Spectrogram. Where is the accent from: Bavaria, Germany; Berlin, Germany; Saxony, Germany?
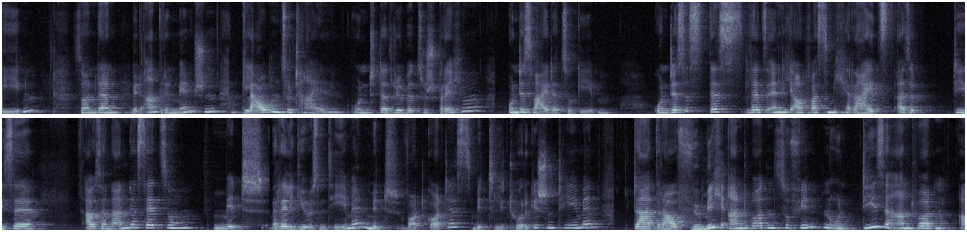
Bavaria, Germany; Nuremberg; Bevor ich hier gelebt und gewohnt habe, ich komme ursprünglich aus Nürnberg, habe ich mich da schon auch kirchlich engagiert.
